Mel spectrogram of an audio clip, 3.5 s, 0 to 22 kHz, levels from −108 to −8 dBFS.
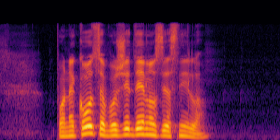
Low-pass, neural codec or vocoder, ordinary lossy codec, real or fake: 10.8 kHz; none; none; real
